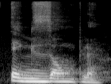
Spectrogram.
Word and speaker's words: exemple: Por ejemplo, exemple, exemple, exact, exact, exemple, exact, x. En español diríamos ex, como una KS. Entonces aquí es igual, KS, pero esa S va a vibrar.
